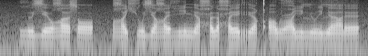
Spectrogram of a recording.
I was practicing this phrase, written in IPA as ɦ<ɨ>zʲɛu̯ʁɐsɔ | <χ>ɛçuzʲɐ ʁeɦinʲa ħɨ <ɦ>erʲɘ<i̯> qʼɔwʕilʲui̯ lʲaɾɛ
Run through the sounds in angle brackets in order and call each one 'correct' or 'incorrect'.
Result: correct, incorrect, incorrect, correct

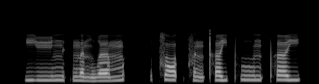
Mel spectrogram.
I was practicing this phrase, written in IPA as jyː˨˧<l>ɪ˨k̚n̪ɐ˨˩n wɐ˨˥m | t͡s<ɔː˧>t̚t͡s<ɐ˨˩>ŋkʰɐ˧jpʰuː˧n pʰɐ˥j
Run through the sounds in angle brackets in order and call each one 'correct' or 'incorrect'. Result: incorrect, correct, correct

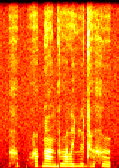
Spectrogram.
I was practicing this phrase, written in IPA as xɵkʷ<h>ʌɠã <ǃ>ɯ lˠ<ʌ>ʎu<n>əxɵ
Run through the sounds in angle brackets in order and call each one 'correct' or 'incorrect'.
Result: correct, incorrect, incorrect, incorrect

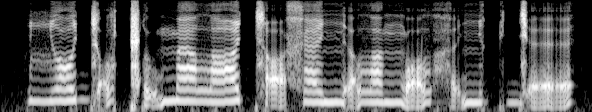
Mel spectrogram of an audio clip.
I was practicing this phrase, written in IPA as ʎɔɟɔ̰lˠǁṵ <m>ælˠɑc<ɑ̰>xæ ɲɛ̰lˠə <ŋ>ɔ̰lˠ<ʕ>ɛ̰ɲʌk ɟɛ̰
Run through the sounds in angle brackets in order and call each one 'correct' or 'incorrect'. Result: correct, correct, correct, incorrect

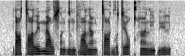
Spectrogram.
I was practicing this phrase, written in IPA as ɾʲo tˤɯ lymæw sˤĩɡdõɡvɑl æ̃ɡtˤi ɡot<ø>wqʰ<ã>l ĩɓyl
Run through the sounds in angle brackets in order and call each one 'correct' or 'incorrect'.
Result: correct, incorrect

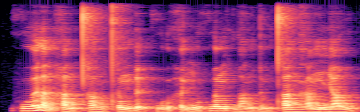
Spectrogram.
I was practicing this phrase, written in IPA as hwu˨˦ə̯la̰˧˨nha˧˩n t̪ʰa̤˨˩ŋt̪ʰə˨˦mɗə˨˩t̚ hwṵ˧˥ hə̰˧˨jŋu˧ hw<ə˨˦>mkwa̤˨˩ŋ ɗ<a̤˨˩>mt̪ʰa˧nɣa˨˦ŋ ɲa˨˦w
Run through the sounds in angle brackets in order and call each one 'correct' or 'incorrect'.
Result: incorrect, incorrect

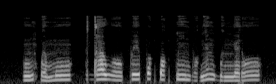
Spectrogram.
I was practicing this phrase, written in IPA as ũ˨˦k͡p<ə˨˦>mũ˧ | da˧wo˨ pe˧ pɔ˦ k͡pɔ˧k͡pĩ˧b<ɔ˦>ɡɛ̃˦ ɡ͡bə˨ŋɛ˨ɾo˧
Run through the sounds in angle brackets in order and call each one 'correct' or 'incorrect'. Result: incorrect, incorrect

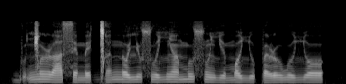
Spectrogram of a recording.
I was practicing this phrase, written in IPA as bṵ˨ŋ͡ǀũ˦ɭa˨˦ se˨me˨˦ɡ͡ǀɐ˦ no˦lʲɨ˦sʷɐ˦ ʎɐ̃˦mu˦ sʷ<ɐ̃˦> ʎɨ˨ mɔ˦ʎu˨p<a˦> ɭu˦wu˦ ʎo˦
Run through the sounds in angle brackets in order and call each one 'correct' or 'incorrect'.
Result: correct, incorrect

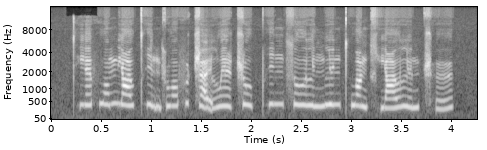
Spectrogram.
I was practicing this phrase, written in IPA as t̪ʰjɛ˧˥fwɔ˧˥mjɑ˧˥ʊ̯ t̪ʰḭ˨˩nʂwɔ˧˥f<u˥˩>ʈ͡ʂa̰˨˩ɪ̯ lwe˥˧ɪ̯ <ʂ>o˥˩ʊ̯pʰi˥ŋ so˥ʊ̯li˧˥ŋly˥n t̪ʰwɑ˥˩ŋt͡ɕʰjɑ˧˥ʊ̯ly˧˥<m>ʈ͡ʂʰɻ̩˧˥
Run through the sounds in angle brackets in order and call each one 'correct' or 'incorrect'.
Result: incorrect, incorrect, incorrect

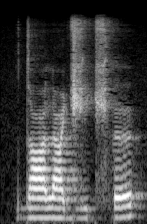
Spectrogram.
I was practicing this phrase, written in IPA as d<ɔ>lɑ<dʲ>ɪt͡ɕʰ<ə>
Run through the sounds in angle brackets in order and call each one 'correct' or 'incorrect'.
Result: incorrect, incorrect, correct

